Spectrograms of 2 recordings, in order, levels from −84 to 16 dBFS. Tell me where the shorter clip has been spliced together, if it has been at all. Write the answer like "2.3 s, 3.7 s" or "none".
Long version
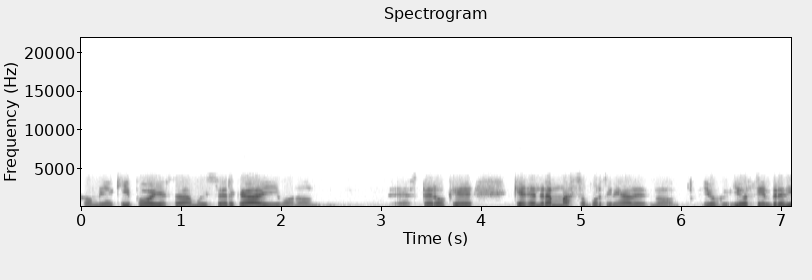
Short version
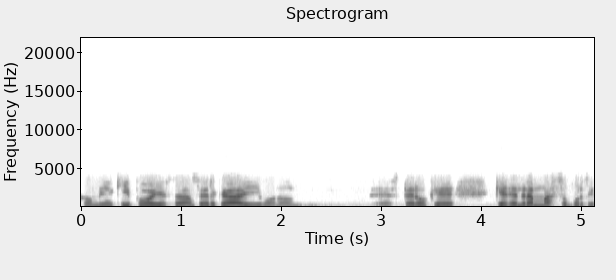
1.1 s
